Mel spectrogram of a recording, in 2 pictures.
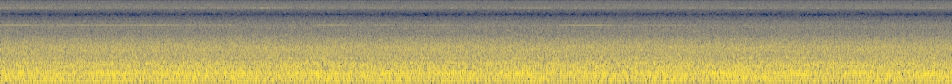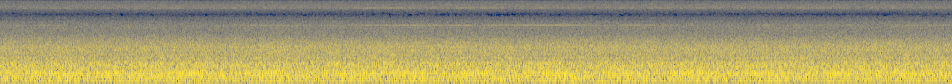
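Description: Marine diesel generator engines running in a ship's engine room: a loud, steady machinery drone with no change and no separate knocks or clicks standing out.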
